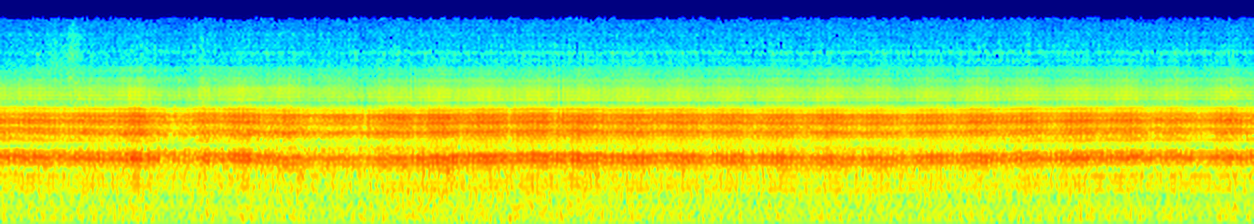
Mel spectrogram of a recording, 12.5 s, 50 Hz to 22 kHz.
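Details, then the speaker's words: Buzz from the dial lamp, not the audio circuit, on a 1950s Silvertone AA5 clock radio, steady and even over faint DX reception from KCBS; tubes being substituted (12BA6, 12BE6). "that buzzing is the light so you test this damn thing and it tests fine"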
